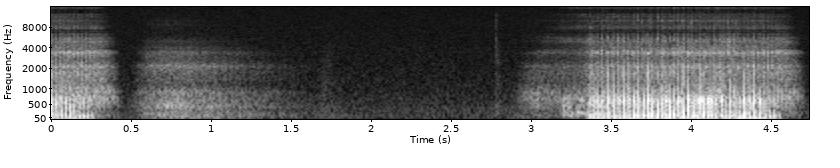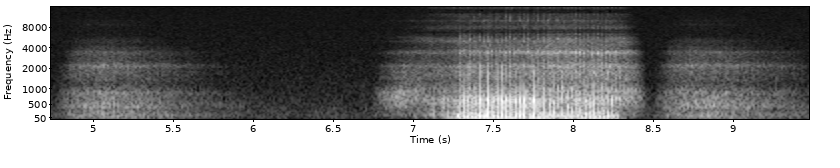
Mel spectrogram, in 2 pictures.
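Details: 5.5-minute clip of loud, rattling heavy snoring in repeating cycles, each harsh inhaled snore followed by a softer breath out; the snoring fades, grows stronger, and fades again.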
